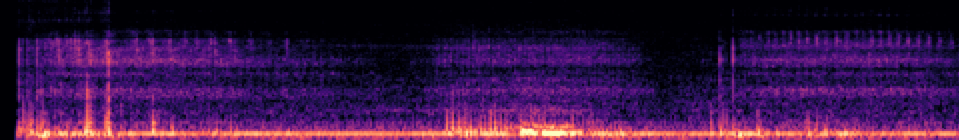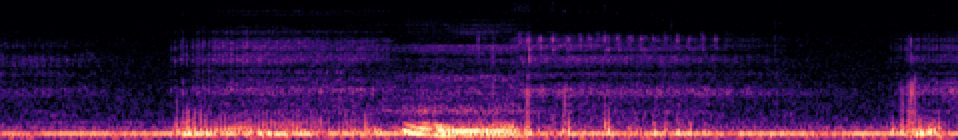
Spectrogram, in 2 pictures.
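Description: Deep, rumbling snores with a low steady hum underneath and rattling breaths every few seconds; snoring.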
